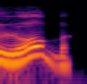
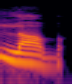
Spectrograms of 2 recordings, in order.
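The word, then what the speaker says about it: love: আজকের ক্লাসে আমরা আলোচনা করব এল ওভিই এর উচ্চারণ লোভ নাকি লাভ? কোনটা? কারণ আমরা জানি ভাওয়েল দেখলে রুল চেক করতে হই। এখানে ও ভিসিবি রুলে আছে। তাহলে লোভ হওয়ার কথা। বাট এর উচ্চারণ লাভ হচ্ছে।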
